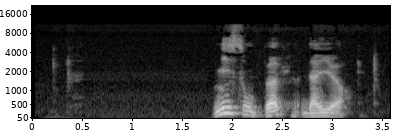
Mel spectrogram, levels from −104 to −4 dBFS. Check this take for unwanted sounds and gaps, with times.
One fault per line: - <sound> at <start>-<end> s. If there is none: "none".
none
